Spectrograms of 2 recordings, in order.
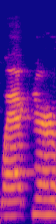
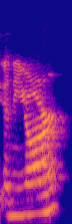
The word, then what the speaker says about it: Wagner: Everybody always spells my name wrong, but it's with one L, A, and then Wagner, like the composer, Wagner.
